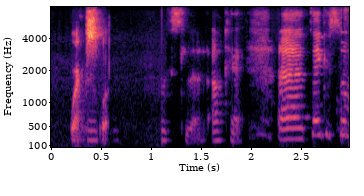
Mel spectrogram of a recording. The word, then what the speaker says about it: Wechsler: It's pronounced like there's an X in the middle of it. Wechsler.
